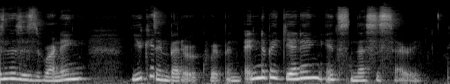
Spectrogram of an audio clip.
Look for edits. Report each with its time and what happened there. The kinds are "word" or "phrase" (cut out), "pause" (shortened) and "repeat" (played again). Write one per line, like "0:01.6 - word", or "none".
0:01.5 - word
0:02.4 - word
0:03.5 - word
